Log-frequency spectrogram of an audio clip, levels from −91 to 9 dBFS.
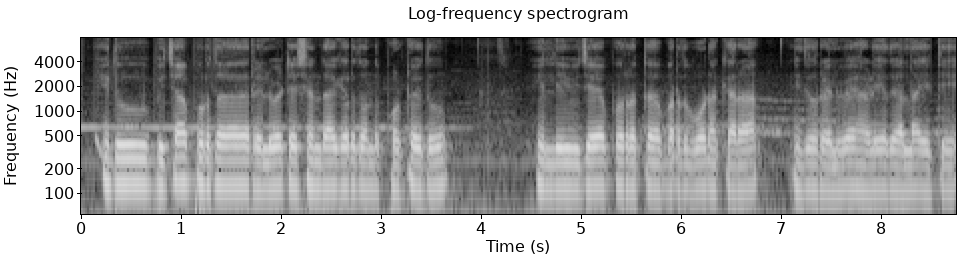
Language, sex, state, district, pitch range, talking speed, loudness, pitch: Kannada, male, Karnataka, Bijapur, 115-125 Hz, 130 wpm, -13 LUFS, 120 Hz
